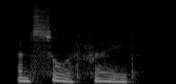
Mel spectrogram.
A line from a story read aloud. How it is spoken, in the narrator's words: the fox sighed, not sounding very afraid at all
